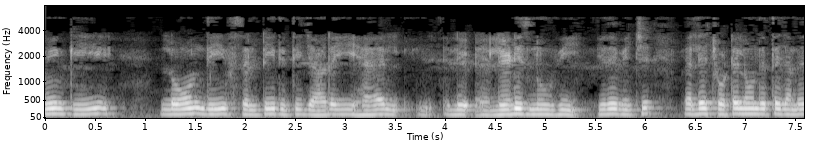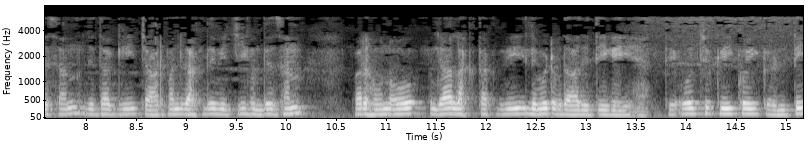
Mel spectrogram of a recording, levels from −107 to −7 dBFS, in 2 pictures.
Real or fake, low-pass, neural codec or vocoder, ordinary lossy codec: real; 7.2 kHz; none; MP3, 24 kbps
